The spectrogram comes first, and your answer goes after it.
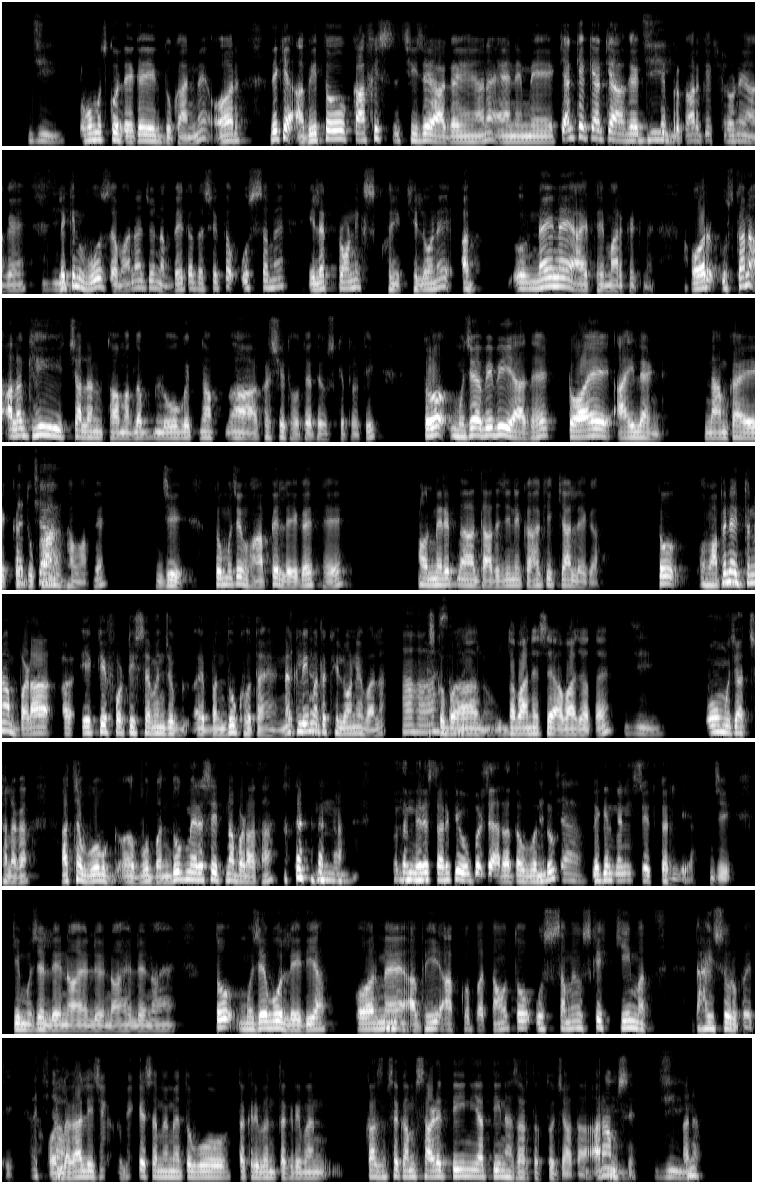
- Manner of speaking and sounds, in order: in English: "ऐनिमे"; in English: "इलेक्ट्रॉनिक्स"; in English: "मार्केट"; laugh; chuckle
- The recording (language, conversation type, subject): Hindi, podcast, कौन सा खिलौना तुम्हें आज भी याद आता है?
